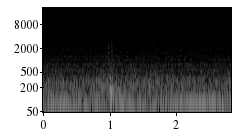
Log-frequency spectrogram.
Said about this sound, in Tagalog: May sasakyan sa likod ko, alam nyo na.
